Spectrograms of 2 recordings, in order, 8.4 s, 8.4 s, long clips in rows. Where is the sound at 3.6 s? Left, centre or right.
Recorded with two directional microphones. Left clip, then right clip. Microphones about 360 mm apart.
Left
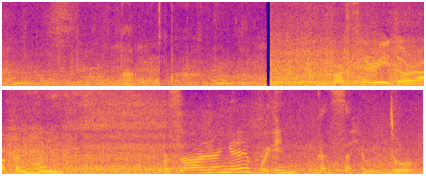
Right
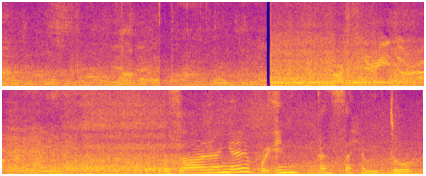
Centre.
